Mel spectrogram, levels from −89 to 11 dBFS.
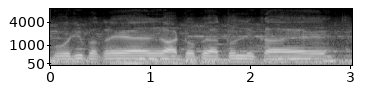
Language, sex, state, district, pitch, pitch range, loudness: Hindi, male, Uttar Pradesh, Lucknow, 125 Hz, 120-125 Hz, -13 LUFS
